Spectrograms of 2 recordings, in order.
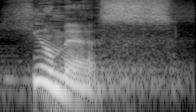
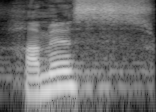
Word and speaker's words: humus: the human from the humus though I tend to mispronounce humus as hummus which kind of misses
